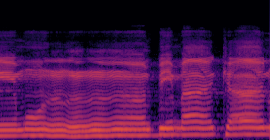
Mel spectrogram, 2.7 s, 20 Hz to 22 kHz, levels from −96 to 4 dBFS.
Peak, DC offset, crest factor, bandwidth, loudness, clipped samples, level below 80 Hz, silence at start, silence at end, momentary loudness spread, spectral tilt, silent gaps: -24 dBFS; under 0.1%; 14 dB; 10.5 kHz; -38 LUFS; under 0.1%; -84 dBFS; 0 s; 0 s; 2 LU; -5.5 dB/octave; none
